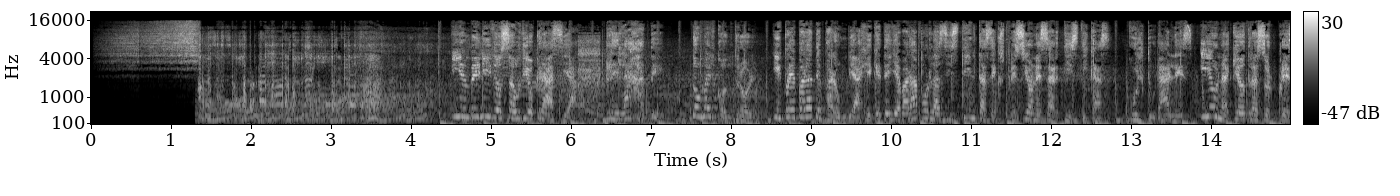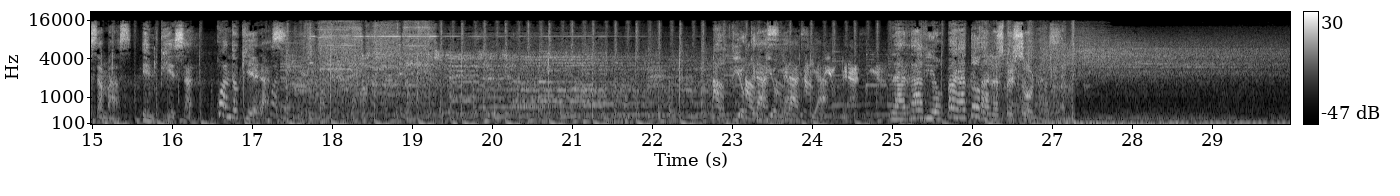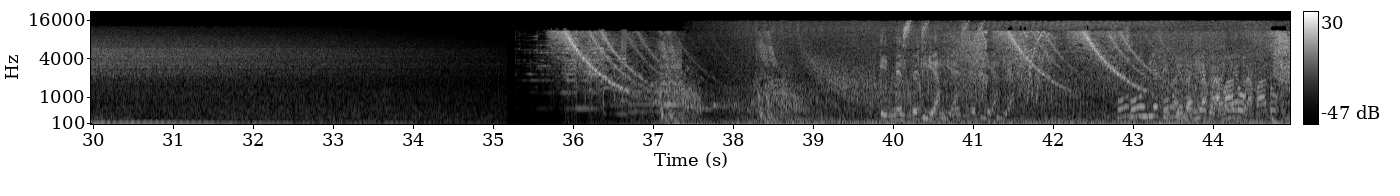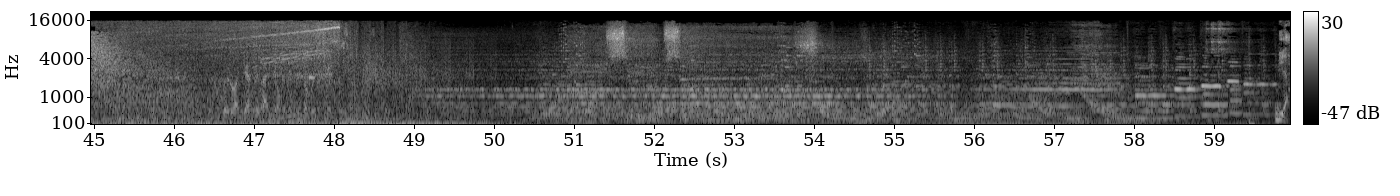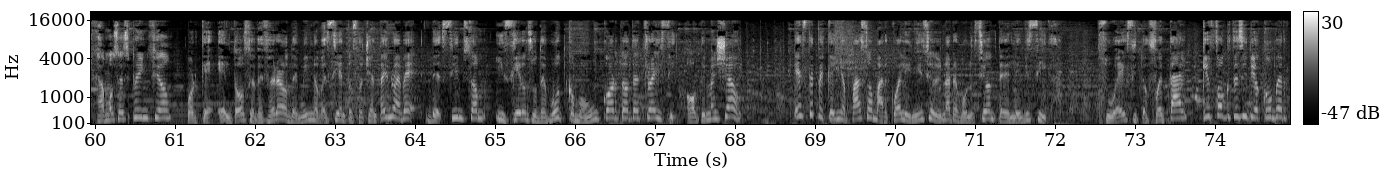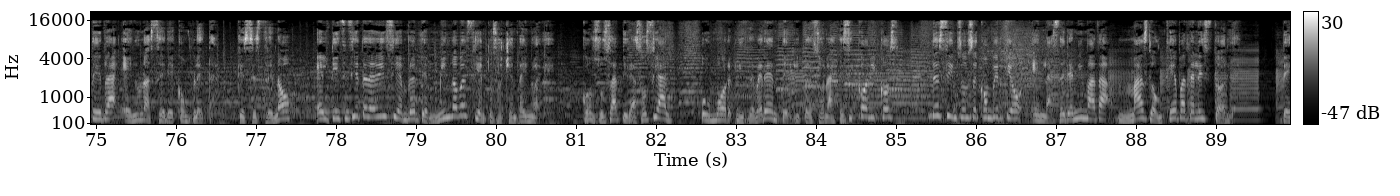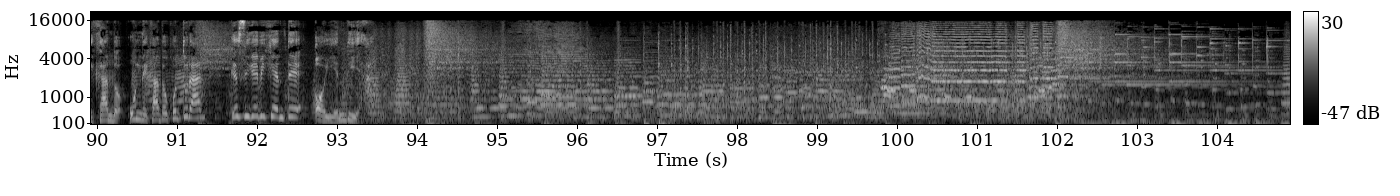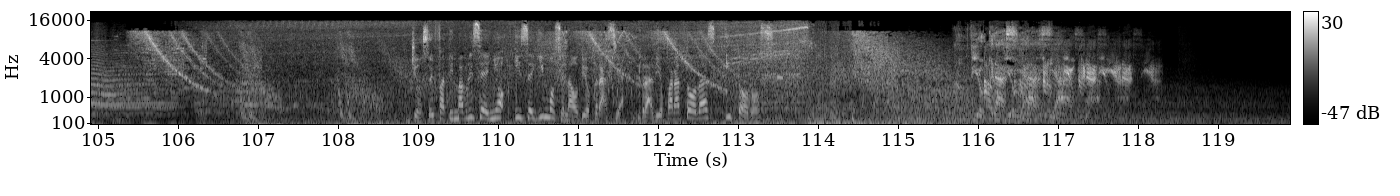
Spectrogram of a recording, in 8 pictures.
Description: la mejor música e invitados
